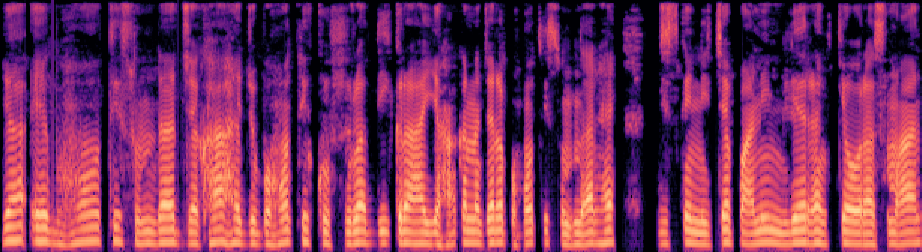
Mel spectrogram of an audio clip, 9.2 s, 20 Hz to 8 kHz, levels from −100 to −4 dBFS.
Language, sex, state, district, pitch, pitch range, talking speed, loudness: Hindi, male, Chhattisgarh, Sarguja, 140 Hz, 130-145 Hz, 175 wpm, -18 LUFS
